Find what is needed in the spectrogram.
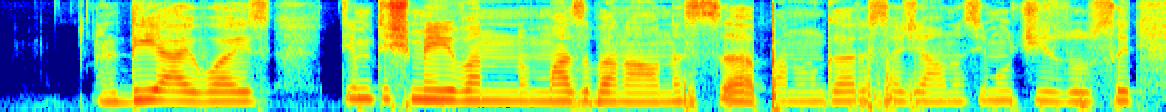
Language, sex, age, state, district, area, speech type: Kashmiri, female, 18-30, Jammu and Kashmir, Anantnag, rural, spontaneous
